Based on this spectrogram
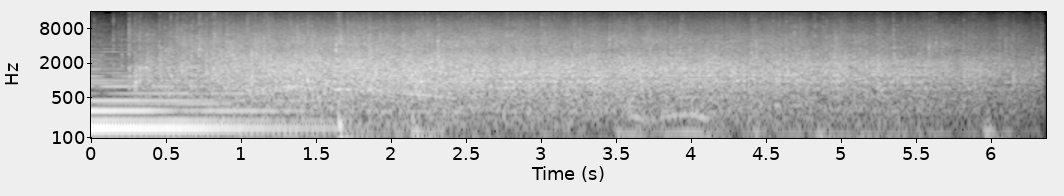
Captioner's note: applause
